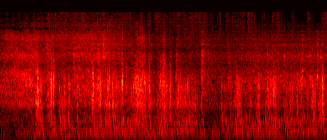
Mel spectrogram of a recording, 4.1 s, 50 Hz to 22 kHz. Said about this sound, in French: This was at 9:42 a.m. That's how much the wind increased. Là, c'est le vent qui a commencé à augmenter. Il était 9h42 là et on voit déjà tous les arbres qui sont à moitié pliés.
